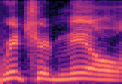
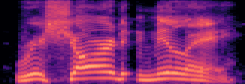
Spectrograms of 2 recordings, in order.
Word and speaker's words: Richard Mille: yeah and it's funny patrick said richard mill and bubble apparently it's richard milley so it's like it's not you know not the pronunciation we would even know because we're not into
